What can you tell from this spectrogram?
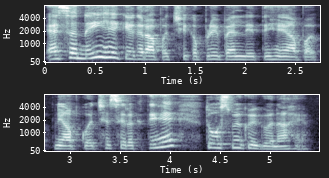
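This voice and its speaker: A woman leads an online religious class in a relaxed, chatty manner. Her voice sits a little low for a woman. She slips English words into her explanations and keeps checking in with her students as she walks them through each point. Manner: conversational, mixes English words into Urdu; explains step by step, asks "right?" and "na?". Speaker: Islamic teacher.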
